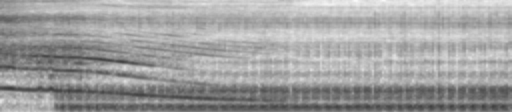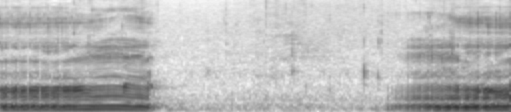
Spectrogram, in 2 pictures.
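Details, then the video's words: Part-Rottweiler dog growling at its sibling to assert rank; a long, deep, vibrating growl lasting about three seconds, then a short pause and another growl starting, with slight pitch wavering at the beginning. "the Rottweiler Growls"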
